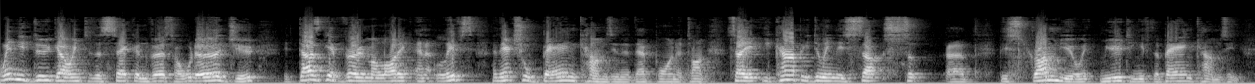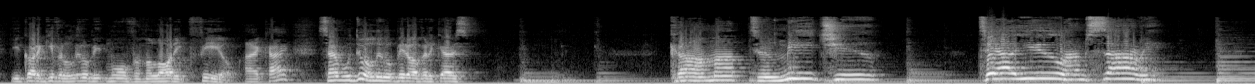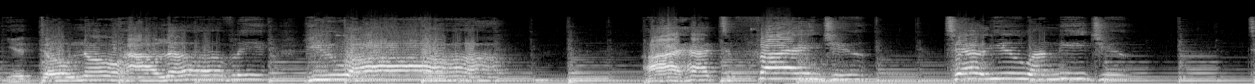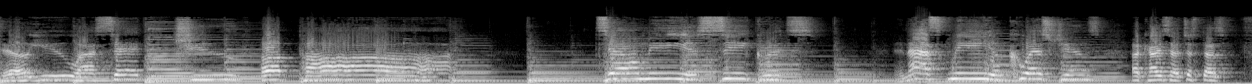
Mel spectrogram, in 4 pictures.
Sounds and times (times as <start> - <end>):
Acoustic guitar: 0.0 - 50.1
Strum: 17.4 - 49.3.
